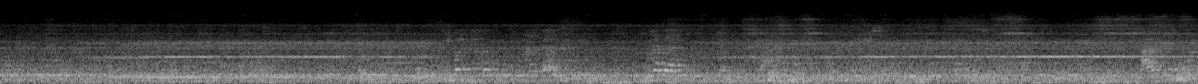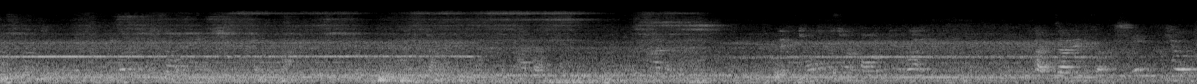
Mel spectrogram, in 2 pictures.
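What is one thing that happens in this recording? Electric motors of a subway train whine in steady tones.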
